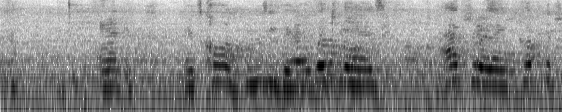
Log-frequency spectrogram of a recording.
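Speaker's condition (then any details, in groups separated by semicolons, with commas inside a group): Cerebral palsy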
